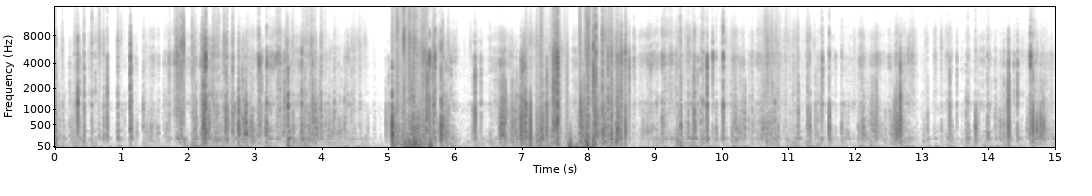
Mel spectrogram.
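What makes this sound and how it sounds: Two thin dark plastic sticks, one in each hand, tap and scratch inside the ear canals of solid white laundry-soap ear models set on a soap block. The result is a dense stream of dry, crisp scratching and crinkly tapping, bright and short with no ring. A louder, busier burst comes in the middle before it settles back to steady quieter scraping.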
